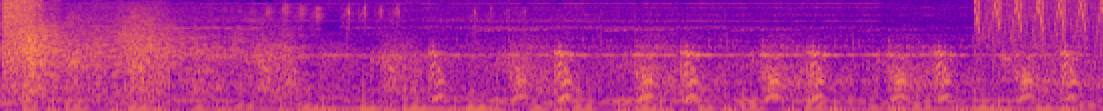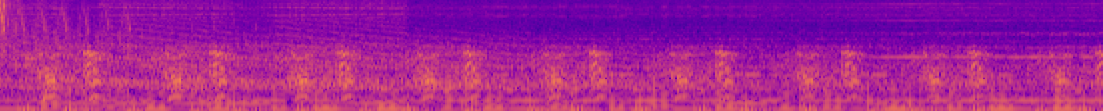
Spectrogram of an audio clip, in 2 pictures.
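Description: A dog barks over and over in a fast, steady rhythm, loud, with a continuous low droning hum running underneath the whole time.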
